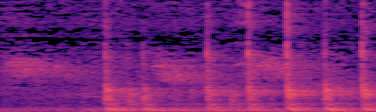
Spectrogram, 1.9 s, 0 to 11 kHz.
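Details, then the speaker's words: 2014/2015 Honda Civic (9th gen): the passenger-side front shock, original and worn out, is worked by hand and gives hollow clunks about every quarter second as it knocks at the rod; it is nearly without damping. "o barulho era não amortecedor certo esse amortecedor do lado do passageiro e tava batendo na haste"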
